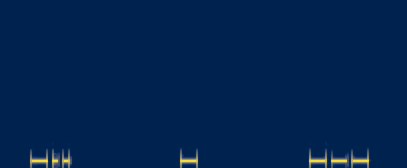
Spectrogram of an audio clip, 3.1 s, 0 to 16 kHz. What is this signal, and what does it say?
Morse code, heard as a keyed tone, about 30 wpm, spaced as for 9 wpm, 700 Hz. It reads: DTO
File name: 081 Lesson 14e - Number 2 - Three Characters 30wpm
